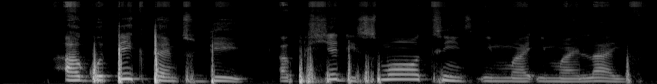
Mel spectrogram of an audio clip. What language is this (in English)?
Nigerian Pidgin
